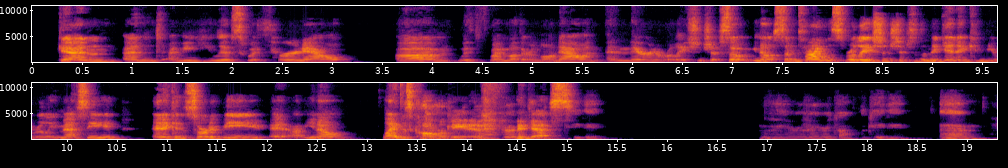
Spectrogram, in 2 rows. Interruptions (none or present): present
